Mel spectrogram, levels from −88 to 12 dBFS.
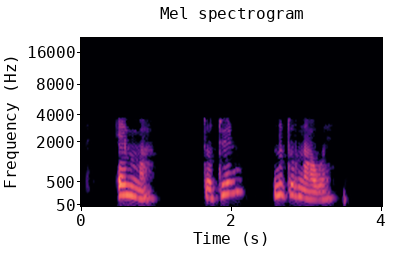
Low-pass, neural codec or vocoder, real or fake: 3.6 kHz; vocoder, 44.1 kHz, 80 mel bands, Vocos; fake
